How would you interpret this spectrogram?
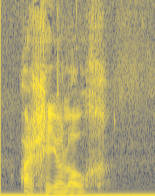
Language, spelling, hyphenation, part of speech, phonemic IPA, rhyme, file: Dutch, archeoloog, ar‧cheo‧loog, noun, /ˌɑr.xeː.oːˈloːx/, -oːx, Nl-archeoloog.ogg
- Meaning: archaeologist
